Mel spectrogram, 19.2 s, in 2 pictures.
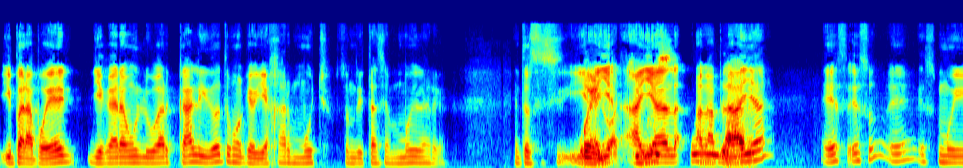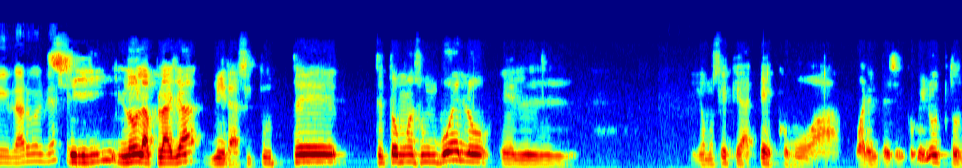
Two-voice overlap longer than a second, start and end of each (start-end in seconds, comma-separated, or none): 5.8-7.6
